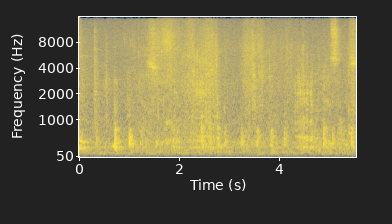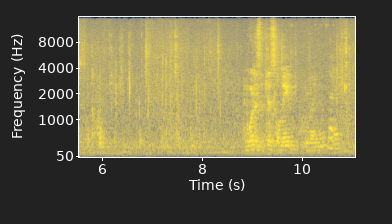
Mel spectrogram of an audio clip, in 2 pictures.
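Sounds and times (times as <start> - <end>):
faint room murmur: 0.0 - 11.0
marker writing on whiteboard: 0.7 - 8.0.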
